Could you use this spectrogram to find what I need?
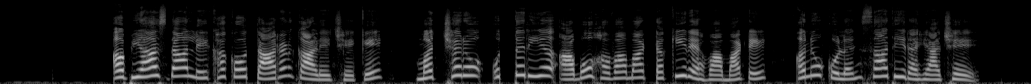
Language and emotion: Gujarati, neutral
